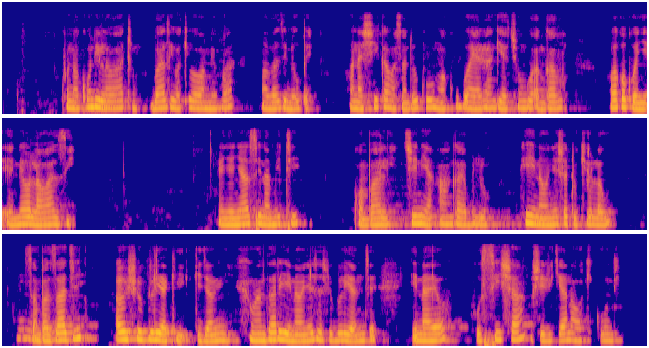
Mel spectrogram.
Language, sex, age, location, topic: Swahili, female, 18-24, Nakuru, health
